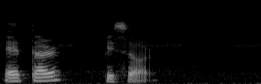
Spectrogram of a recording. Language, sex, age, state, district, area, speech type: Assamese, male, 18-30, Assam, Tinsukia, urban, read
